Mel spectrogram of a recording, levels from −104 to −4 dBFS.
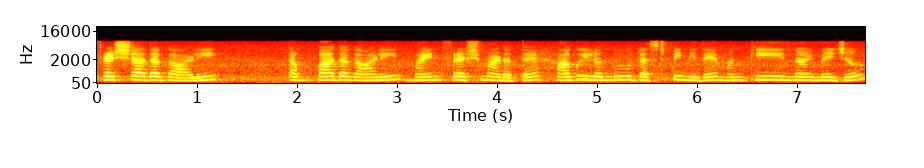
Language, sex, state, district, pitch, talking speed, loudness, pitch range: Kannada, female, Karnataka, Raichur, 235 Hz, 125 wpm, -20 LUFS, 220-250 Hz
